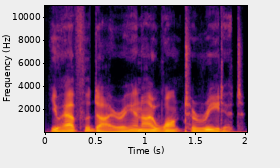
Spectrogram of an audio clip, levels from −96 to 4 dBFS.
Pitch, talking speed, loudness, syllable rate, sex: 110 Hz, 295 wpm, -18 LUFS, 5.7 syllables/s, male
